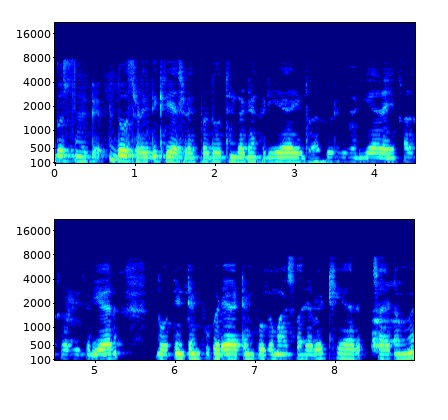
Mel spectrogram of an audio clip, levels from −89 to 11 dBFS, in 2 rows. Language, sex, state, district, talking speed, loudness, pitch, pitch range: Marwari, male, Rajasthan, Nagaur, 240 wpm, -38 LUFS, 125 Hz, 125-130 Hz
